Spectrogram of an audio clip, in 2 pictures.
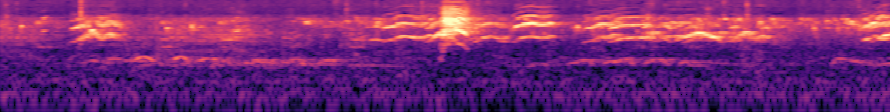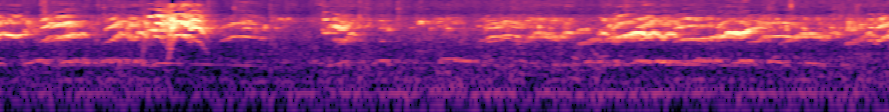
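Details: Cockatiels chirping and squawking, a sound offered to encourage breeding and song: dense overlapping rising whistled notes with a few sharp loud peaks, over wavering lower tones and a faint hum.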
